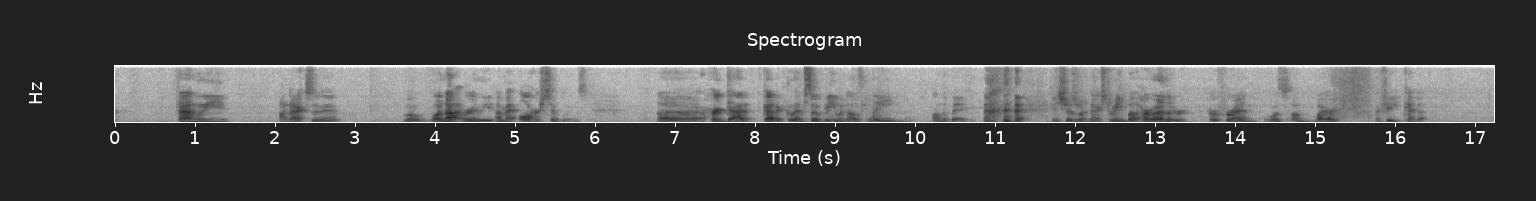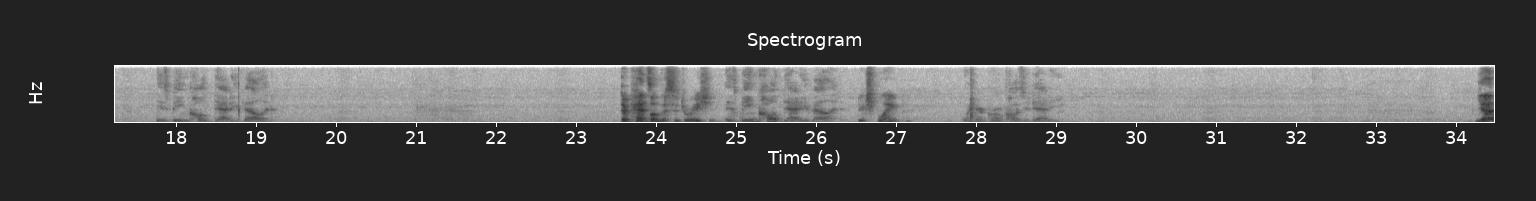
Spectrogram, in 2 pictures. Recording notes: Audio is a little wonky due to the mics taking a poop.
